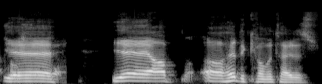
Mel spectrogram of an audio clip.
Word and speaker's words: Tholstrup: Tholstrup, yeah. I heard the commentators pronounce it as Tolstrup though, but it is what it is.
